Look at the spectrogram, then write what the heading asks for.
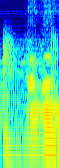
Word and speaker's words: ङ: और अगर ङ बनाना है, जिसको अंग भी बोलते हैं, जिसका शुद्ध उच्चारण तो ङ ही है लेकिन इसको अंग लोग बोलते हैं सुविधा के लिए, इस तरह बनाएंगे।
